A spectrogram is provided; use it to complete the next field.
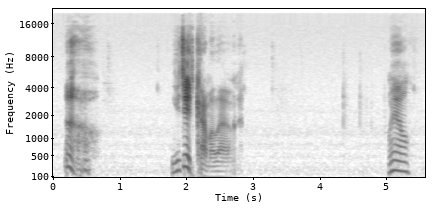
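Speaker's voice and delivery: hushed, soft voice. A storyteller voices Tito X Gladius turning around to address the player: hushed voice. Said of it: "says in kind of a kind of a hushed voice".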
